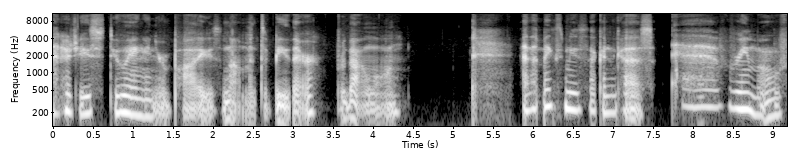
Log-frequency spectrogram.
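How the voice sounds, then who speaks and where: Whispering softly at a fairly slow pace, a woman leaves long, frequent pauses, her sound dry and close with no echo. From Poland. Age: 20s. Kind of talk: ASMR sleep ramble. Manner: whispered, soft-spoken.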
